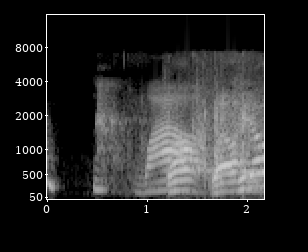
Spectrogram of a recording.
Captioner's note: clapping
